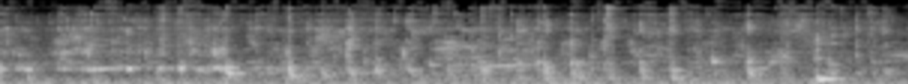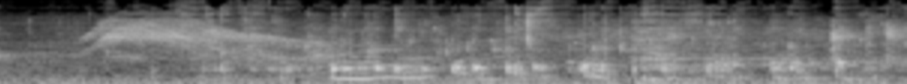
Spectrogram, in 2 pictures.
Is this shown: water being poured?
yes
